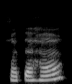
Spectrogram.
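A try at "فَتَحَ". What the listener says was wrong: फतहाउ नहीं, फतह।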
